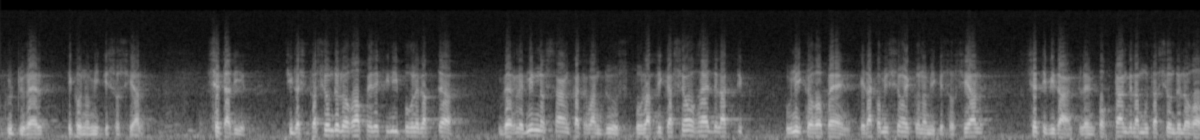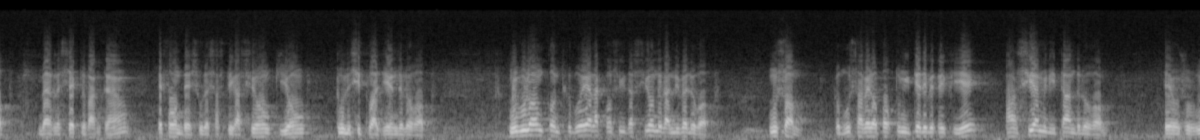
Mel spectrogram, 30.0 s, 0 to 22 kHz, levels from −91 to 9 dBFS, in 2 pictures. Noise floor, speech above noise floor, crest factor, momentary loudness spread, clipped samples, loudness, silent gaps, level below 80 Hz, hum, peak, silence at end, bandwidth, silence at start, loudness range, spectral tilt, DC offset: -39 dBFS; 20 dB; 14 dB; 15 LU; under 0.1%; -20 LUFS; none; -44 dBFS; none; -4 dBFS; 0 s; 15 kHz; 0 s; 2 LU; -8 dB/octave; under 0.1%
